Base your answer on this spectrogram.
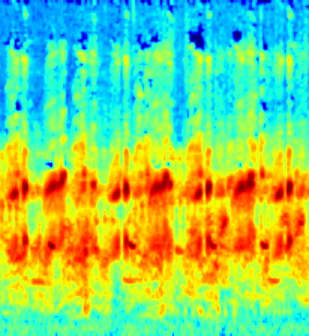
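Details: A crowded frog chorus of overlapping croaks, harsh bursts mixed with brief clear tonal notes, pulsing unevenly about once a second with no other sounds.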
